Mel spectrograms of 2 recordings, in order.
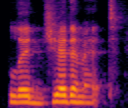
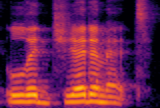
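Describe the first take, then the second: The two takes are said the same way.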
